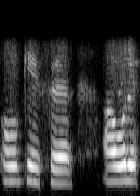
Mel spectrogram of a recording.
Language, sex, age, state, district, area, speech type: Tamil, female, 18-30, Tamil Nadu, Dharmapuri, rural, conversation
